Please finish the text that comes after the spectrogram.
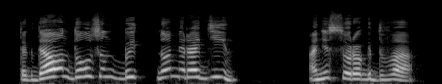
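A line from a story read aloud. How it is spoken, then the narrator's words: Exclaiming. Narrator (Russian): воскликнула Алиса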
